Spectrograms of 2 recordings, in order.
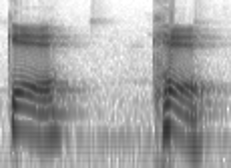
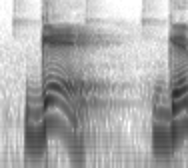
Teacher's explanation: गे, गे में ज़्यादा कंपन होता है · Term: सघोष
